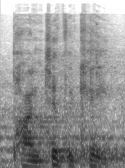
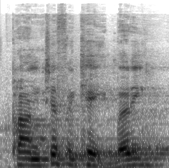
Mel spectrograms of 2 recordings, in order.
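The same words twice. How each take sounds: First: Said in the usual way. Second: Chuckling through the word; laughing. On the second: Real, not acted. Teasing a chatter who asked about trades, laughing. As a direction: laugh it out at the viewer.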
